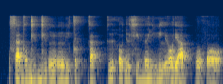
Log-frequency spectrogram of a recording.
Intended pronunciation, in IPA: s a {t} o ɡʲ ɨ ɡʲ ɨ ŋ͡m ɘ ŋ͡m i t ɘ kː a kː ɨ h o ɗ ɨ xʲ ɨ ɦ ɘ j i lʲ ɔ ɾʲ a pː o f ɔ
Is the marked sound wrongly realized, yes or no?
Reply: yes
